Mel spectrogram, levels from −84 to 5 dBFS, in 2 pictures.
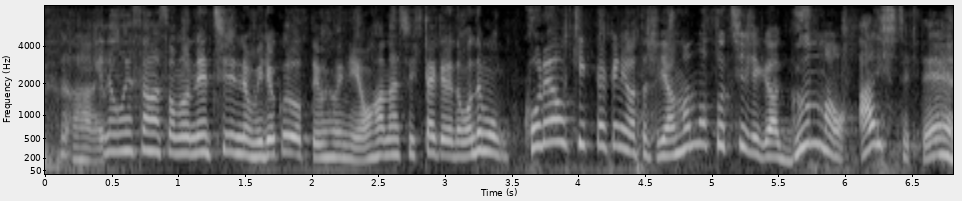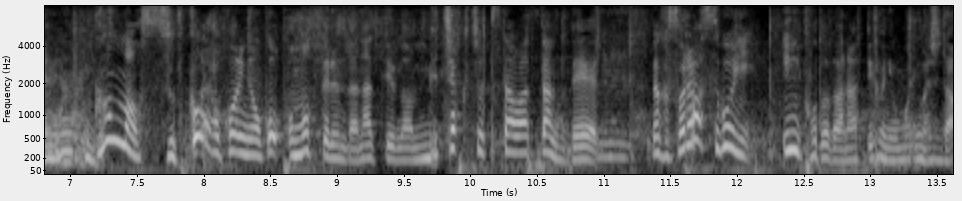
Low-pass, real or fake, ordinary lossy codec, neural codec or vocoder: none; fake; none; codec, 16 kHz, 4 kbps, X-Codec, WavLM features, trained on Multilingual LibriSpeech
